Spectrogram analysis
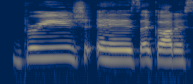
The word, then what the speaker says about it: Brighid: before and I say breeze bridge is the Irish pronunciation of her name bridge and I'll get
